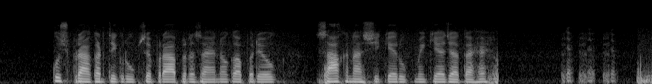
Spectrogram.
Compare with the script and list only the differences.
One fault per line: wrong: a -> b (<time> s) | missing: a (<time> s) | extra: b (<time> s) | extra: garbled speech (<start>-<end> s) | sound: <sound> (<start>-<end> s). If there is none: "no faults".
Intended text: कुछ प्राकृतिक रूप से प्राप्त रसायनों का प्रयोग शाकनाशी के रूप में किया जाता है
sound: laugh (5.6-6.2 s)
